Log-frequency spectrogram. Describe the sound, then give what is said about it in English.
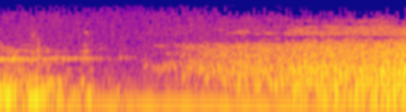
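Railway station ambience at Waterloo Station: a steady low rumble of trains with a broad hiss that swells and grows louder toward the end, no voices standing out. “You better drive to Waterloo Station, Sergeant, and hope and pray he'll be there waiting.”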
